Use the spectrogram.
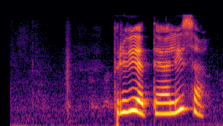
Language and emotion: Russian, positive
